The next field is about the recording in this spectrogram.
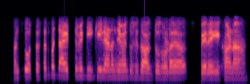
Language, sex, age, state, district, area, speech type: Punjabi, male, 18-30, Punjab, Ludhiana, urban, conversation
